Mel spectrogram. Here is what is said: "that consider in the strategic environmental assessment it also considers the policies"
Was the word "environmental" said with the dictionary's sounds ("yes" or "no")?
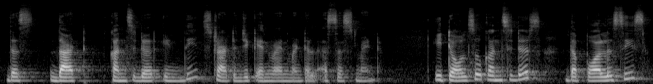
yes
